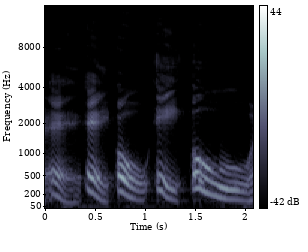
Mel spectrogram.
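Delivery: loud, rising Italian calls; mock Italian. Painter echoes a comedy show, mock Italian shouts. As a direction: shout the interjections like a caricature Italian. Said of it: "that Italian kind".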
